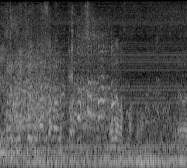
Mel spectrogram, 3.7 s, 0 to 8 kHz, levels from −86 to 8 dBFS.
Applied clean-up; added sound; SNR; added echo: none; Scissors + Domestic sounds, home sounds; 13 dB; none.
